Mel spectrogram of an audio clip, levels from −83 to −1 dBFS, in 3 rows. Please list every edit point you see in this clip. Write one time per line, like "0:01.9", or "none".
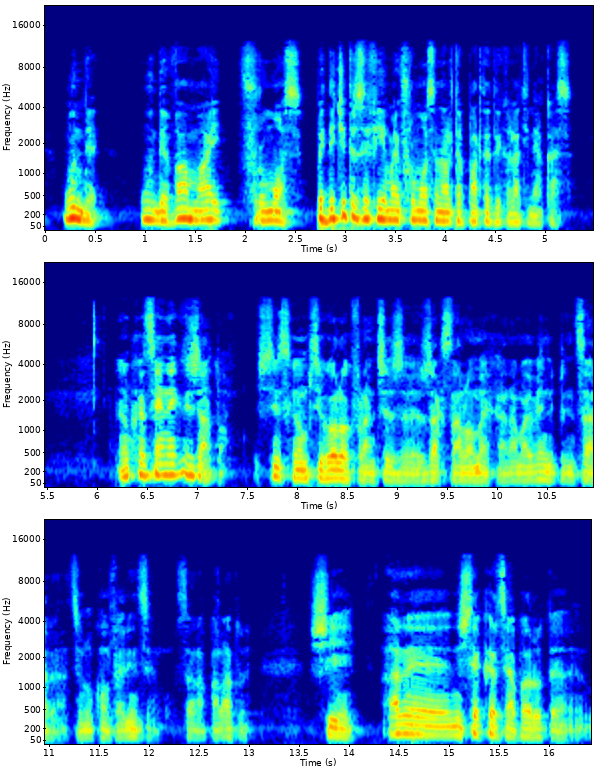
0:02.7
0:07.6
